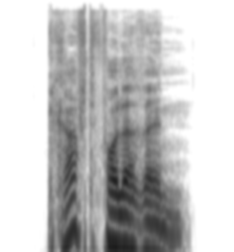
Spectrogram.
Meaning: inflection of kraftvoll: 1. strong genitive masculine/neuter singular comparative degree 2. weak/mixed genitive/dative all-gender singular comparative degree
- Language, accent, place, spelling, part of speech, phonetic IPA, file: German, Germany, Berlin, kraftvolleren, adjective, [ˈkʁaftˌfɔləʁən], De-kraftvolleren.ogg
